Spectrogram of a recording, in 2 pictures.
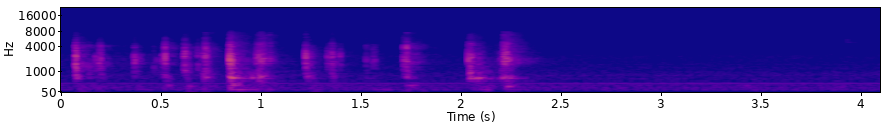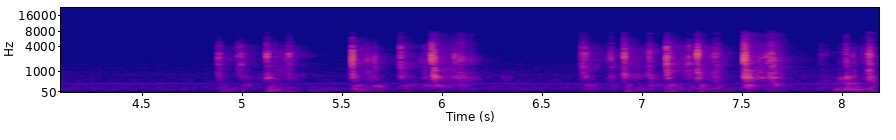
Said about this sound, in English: Doing that mail thing again, typing and trying to talk at the same time, and it just doesn't work.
